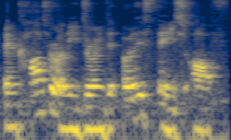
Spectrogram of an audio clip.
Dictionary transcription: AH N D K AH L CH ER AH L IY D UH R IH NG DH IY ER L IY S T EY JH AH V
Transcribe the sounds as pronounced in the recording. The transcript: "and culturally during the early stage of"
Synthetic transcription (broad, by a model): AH N K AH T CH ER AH L IY D UH R IH NG DH IY ER L IY S T EY JH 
